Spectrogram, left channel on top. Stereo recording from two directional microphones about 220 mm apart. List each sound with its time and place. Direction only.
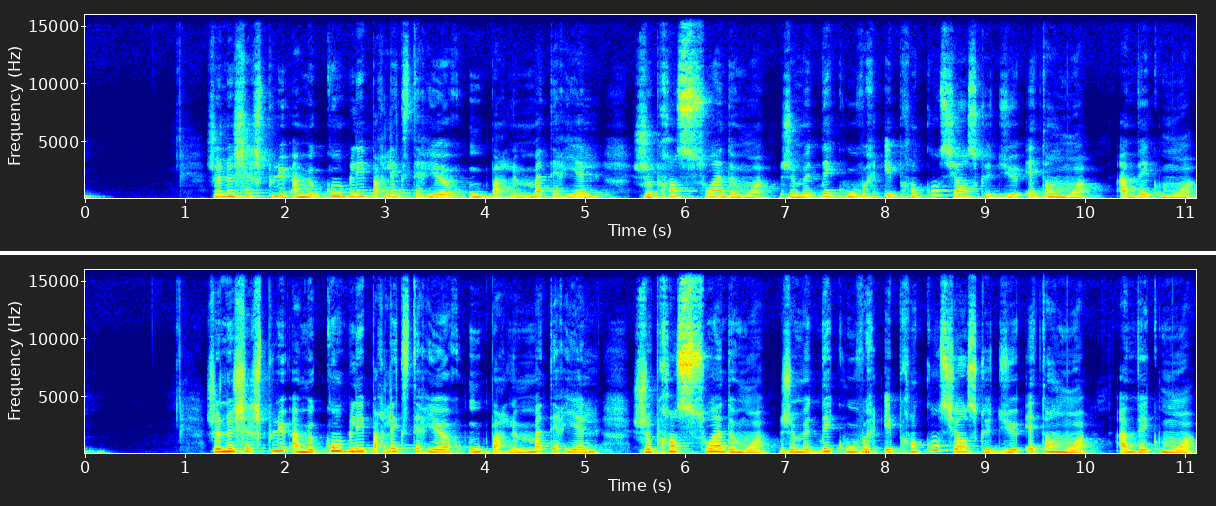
1.2 s speech: 45° right (ahead or behind)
